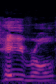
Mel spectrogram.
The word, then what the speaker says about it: Haverhill: we're here in haverhill haverhill massachusetts uh it's haverhill for you non-massachusetts people just so you know it's not spelled like that we'll put the spelling right there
